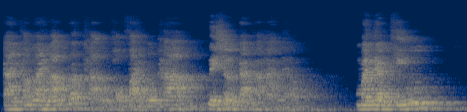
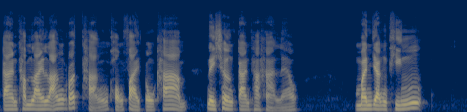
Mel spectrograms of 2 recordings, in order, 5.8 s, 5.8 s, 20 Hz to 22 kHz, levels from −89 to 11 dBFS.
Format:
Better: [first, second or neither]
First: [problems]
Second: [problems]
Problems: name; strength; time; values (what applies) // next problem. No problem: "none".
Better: second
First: room echo; noticeable; dies away in 1.3 s // off-mic speech; far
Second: none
